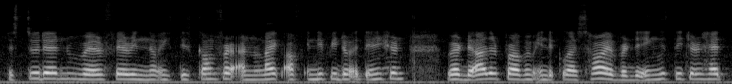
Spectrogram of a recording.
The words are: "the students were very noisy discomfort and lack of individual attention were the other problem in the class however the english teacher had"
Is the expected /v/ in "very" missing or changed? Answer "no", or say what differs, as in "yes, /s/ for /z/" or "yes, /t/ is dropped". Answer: yes, /f/ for /v/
